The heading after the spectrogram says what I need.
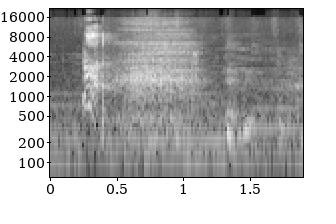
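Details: Newborn girl, 12 hours old, with hiccups: a single sharp, high, squeaky hiccup like a squeak toy, then softer chirps over steady background music or hum.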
